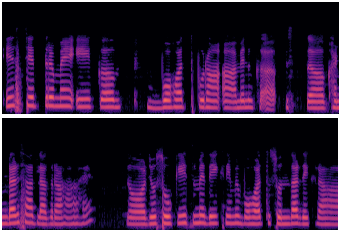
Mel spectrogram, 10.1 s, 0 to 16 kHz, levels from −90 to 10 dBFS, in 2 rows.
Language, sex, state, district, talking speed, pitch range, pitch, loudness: Hindi, female, Chhattisgarh, Sukma, 155 wpm, 215-245 Hz, 230 Hz, -32 LUFS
